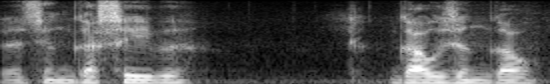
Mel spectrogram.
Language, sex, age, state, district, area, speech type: Bodo, male, 18-30, Assam, Baksa, rural, spontaneous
